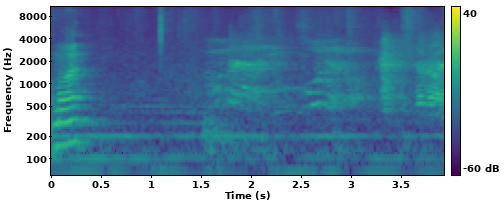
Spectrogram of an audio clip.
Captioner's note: radio messages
